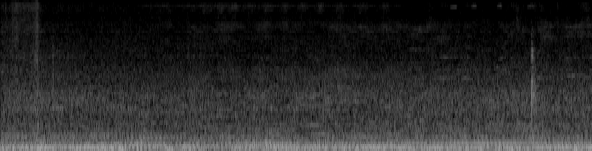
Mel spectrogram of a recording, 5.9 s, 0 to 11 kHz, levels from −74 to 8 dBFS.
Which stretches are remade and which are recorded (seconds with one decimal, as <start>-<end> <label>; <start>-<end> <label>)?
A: 0.0-1.4 recorded; 1.4-4.0 remade; 4.0-5.9 recorded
